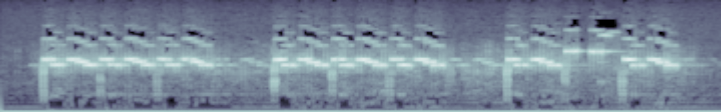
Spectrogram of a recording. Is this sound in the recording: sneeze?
no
